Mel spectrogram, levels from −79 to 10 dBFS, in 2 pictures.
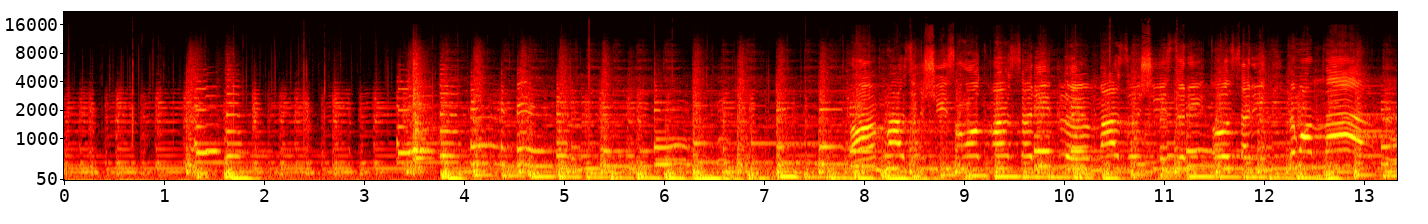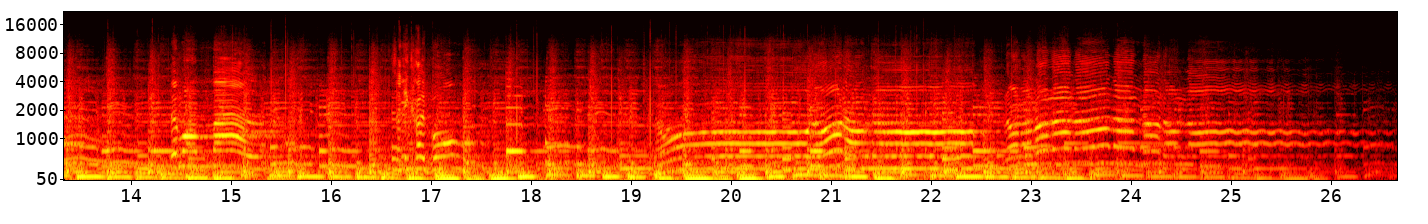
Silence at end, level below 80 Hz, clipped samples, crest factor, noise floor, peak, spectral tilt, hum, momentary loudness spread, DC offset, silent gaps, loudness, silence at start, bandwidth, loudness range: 0.2 s; -24 dBFS; under 0.1%; 16 dB; -39 dBFS; 0 dBFS; -6 dB/octave; none; 13 LU; under 0.1%; none; -17 LUFS; 0 s; 12 kHz; 4 LU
